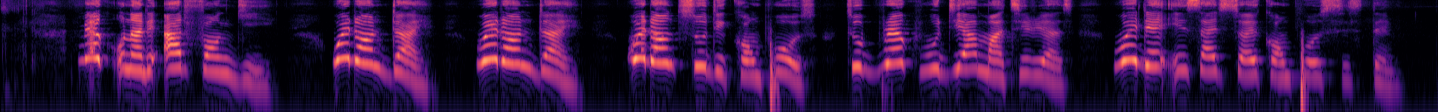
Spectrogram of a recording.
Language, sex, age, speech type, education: Nigerian Pidgin, female, 30-45, spontaneous, tertiary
